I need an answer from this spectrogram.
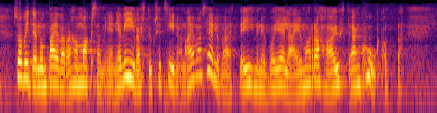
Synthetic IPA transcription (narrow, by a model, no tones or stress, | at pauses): soʋit̪elːumpæjʋærɑɦɑmːɑksɑmḭnḛnjɑʋiːʋɑst̪ykset̪siːno̰nʔɑjʋɑnselʋæ̰ːet̪ːeiihmineʋʋo̞jelæːilmɑrrɑhɑːyht̪æːŋkuːkɑut̪ːɑ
